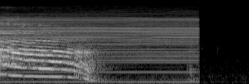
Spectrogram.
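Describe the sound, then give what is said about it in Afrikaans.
Electric hair clippers cutting hair: a steady buzzing hum that runs for about two seconds, then cuts off abruptly into silence. “Ek gaan jou hare snaak skeer.”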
